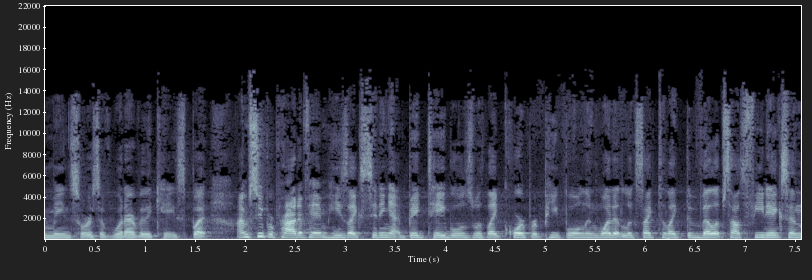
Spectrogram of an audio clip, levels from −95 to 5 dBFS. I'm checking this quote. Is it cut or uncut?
uncut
